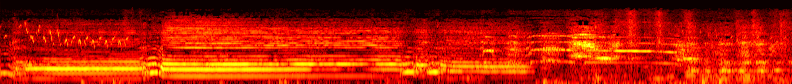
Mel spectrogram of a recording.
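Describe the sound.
A man imitating Tarzan deep in a forest in Alentejo, Portugal, belts out a loud jungle yell, a long sustained cry that leaps abruptly between lower and higher pitches before breaking into rougher, wavering calls at the end.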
